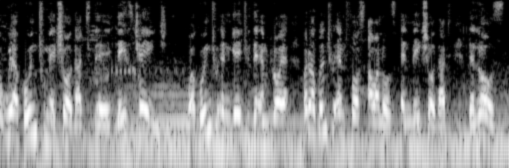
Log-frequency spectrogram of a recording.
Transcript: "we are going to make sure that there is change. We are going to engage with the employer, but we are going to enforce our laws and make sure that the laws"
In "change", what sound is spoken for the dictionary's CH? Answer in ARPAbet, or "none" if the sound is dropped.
CH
